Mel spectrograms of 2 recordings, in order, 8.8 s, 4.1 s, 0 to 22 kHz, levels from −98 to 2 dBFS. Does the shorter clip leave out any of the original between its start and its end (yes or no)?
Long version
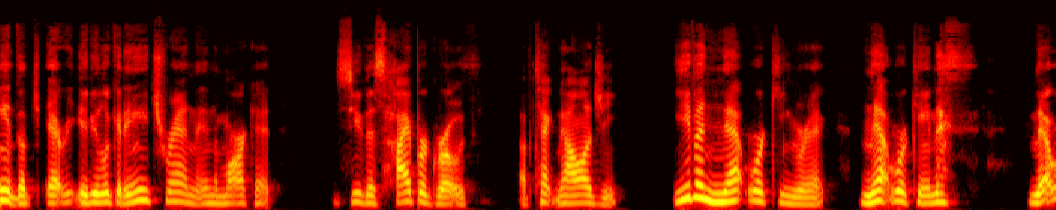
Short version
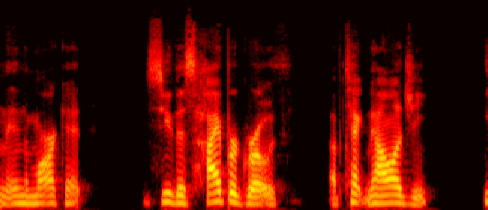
no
